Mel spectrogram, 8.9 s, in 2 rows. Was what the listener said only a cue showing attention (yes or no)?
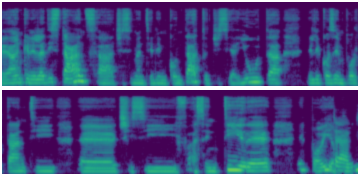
no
